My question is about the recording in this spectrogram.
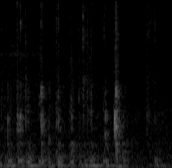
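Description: Faint typing on a computer keyboard: a quick run of soft key taps, one a little louder about one and a half seconds in.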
